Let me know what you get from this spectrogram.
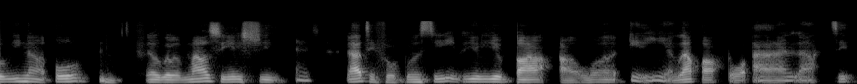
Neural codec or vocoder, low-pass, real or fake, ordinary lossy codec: codec, 16 kHz, 0.5 kbps, FreqCodec, larger model; none; fake; none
